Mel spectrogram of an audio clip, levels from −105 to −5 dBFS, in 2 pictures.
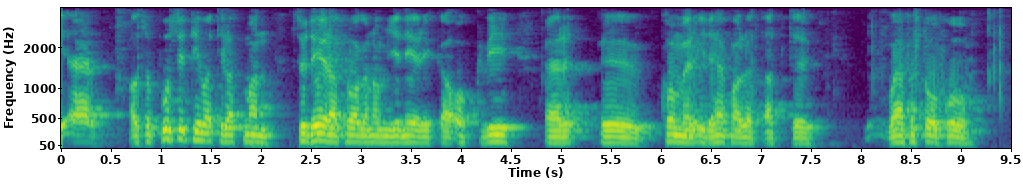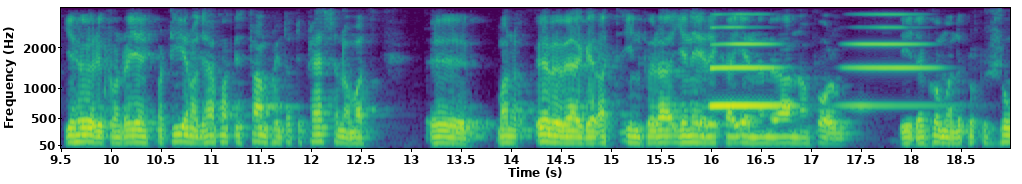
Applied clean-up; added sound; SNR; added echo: classical method log-MMSE.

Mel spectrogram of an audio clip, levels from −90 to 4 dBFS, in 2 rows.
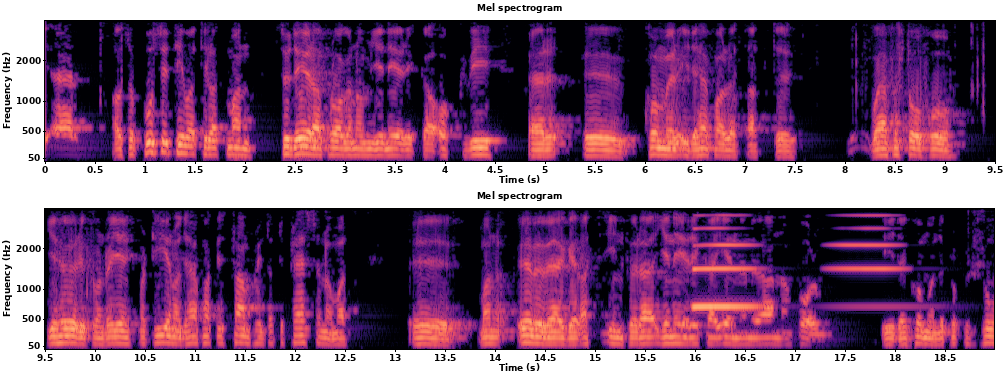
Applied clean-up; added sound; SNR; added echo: classical method spectral subtraction.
